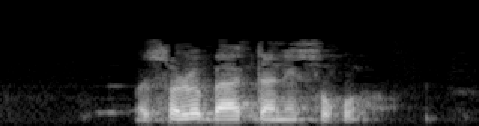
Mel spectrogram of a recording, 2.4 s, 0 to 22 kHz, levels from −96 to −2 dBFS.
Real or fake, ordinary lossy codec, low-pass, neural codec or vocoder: fake; MP3, 24 kbps; 7.2 kHz; codec, 16 kHz, 8 kbps, FunCodec, trained on Chinese and English, 25 frames a second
